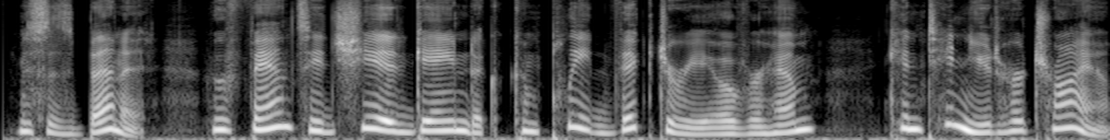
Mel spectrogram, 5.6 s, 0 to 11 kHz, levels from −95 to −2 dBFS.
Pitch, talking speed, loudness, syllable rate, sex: 215 Hz, 160 wpm, -18 LUFS, 5.4 syllables/s, female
